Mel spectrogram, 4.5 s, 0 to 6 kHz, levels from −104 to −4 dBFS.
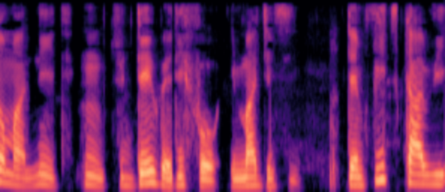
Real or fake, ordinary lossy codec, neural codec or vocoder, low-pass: real; MP3, 48 kbps; none; 5.4 kHz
